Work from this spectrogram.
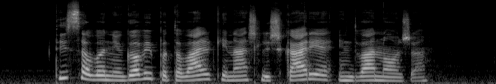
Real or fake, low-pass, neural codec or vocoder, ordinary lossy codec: real; none; none; none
